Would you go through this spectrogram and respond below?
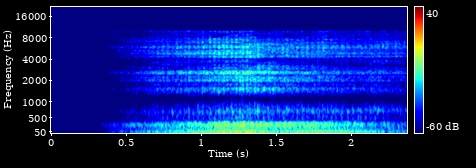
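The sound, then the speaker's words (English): A deep, rumbling roar of a manticore, a Greek beast with a man's head, a lion's body and a scorpion's tail, swells in after a brief silence, building to a loud, sustained growl with gritty low end before easing slightly, heard alone with no voices. “The manticore is a highly dangerous Greek beast with the head of a man, the body of a lion, and the tail of a scorpion.”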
